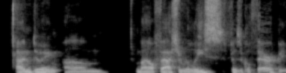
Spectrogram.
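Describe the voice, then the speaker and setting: A man with an American accent talks at a moderate pace in a medium pitch. His voice is somewhat breathy, with ordinary pitch variation. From United States. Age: 60s. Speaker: actor and stunt performer. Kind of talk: casual interview chat. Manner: halting with many fillers.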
